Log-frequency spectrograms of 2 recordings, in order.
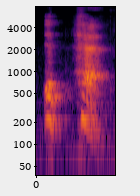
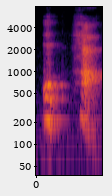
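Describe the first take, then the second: First: The breath briefly stops after it. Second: The same.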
